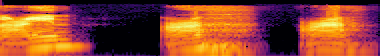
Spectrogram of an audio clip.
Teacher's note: sifat huruf ain adalah dia punya sifat yang namanya jahr ya tertahan nafasnya, tidak mengalir nafasnya. Ketika kita ucapkan ain ah enggak boleh mengalir nafasnya, ya.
